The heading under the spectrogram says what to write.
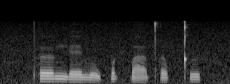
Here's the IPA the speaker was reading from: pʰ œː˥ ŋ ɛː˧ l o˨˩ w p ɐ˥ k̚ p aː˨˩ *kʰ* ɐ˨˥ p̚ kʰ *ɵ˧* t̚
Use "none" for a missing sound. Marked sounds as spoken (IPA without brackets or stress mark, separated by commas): t̪ʰ, ɵ˥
